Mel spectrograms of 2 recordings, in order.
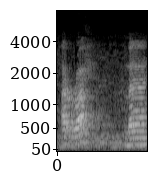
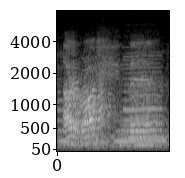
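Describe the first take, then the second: First: The h sound is cut off abruptly. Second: The h sound is held and flows continuously. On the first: The speaker calls it wrong. "itu terputus namanya" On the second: The speaker calls it right. "Jadi harus nyambung"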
